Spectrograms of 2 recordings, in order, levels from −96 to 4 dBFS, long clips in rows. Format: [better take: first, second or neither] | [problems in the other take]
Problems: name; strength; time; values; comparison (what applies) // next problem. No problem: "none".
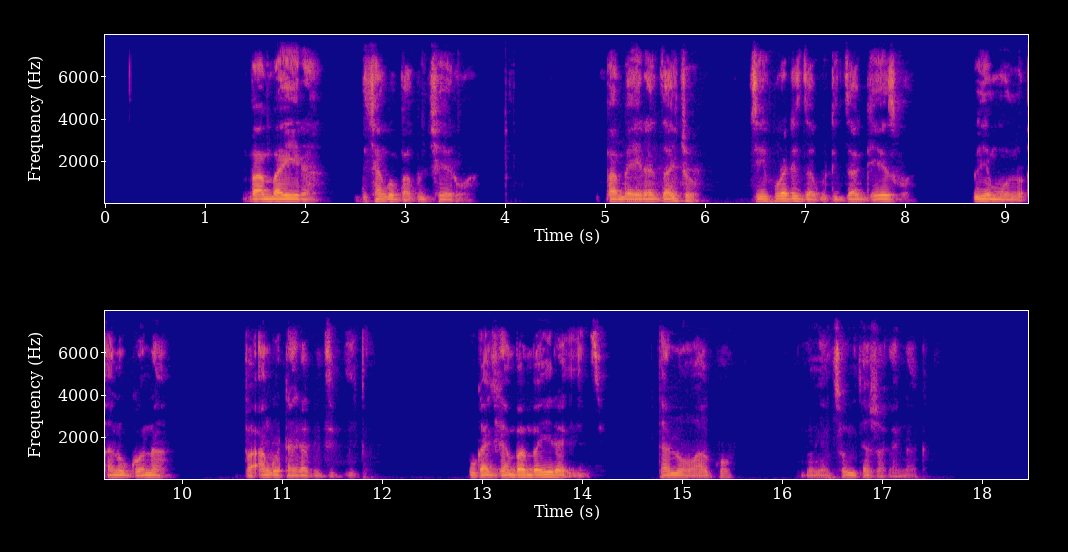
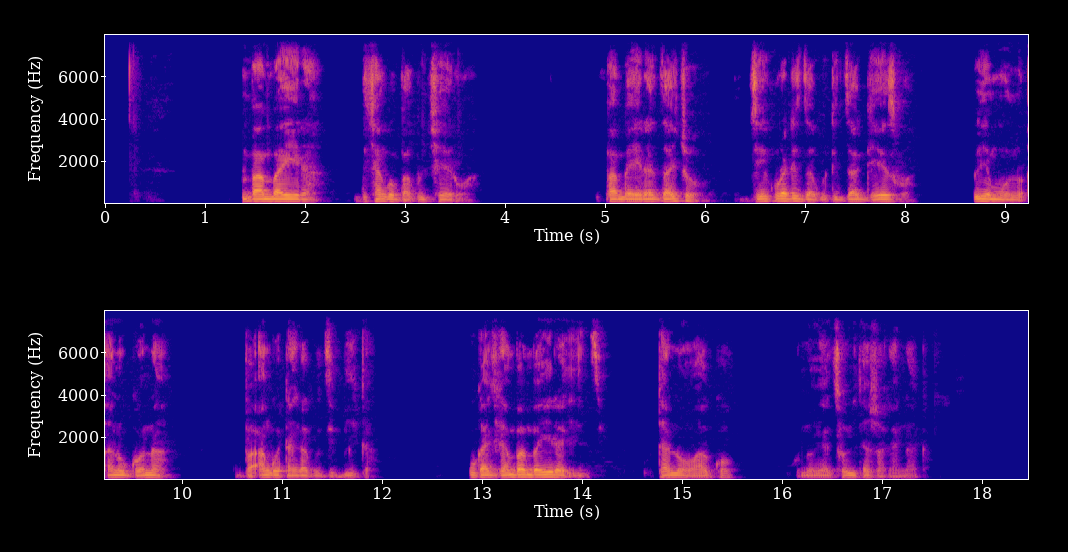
second | noise reduction (neural mask model DeepFilterNet 3)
